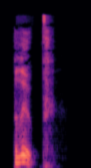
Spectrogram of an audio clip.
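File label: "bloop", English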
